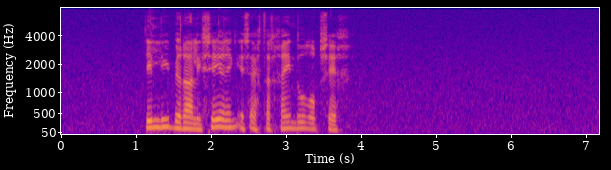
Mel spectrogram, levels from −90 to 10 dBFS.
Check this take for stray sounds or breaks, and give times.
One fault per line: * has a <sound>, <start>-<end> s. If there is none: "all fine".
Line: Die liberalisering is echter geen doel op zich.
all fine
